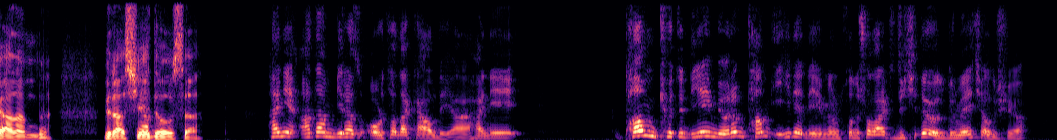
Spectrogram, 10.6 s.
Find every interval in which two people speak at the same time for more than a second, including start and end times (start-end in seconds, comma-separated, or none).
none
